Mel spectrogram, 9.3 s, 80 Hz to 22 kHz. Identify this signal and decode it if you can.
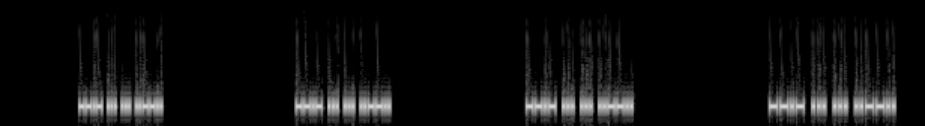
Morse code, heard as a keyed tone, about 55 wpm, 700 Hz. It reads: QSS? QSS? QSS? QSS?
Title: Speed-Racing Q-Codes - 45wpm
